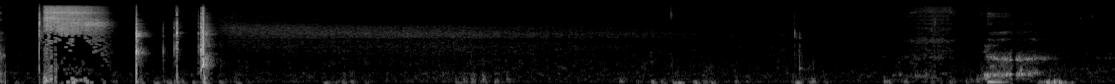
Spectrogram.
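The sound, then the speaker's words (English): A freshly opened Coke gives a sharp hiss and a couple of crisp pops, then a steady fizzing that slowly fades, followed by some faint handling noises. “The fizz sounds like a round of applause.”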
